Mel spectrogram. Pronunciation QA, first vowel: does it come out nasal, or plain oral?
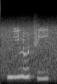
oral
